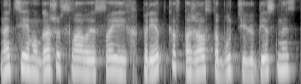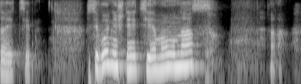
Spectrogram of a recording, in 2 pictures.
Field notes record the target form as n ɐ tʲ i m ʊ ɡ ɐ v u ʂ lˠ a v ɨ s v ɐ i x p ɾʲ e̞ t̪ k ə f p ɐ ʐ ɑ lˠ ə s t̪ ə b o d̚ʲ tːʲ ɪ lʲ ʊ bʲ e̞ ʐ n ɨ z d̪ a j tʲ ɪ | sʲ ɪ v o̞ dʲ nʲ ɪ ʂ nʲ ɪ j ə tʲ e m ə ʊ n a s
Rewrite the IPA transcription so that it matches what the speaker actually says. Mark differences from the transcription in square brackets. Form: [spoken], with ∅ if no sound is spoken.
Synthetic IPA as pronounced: n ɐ tʲ [e] m ʊ ɡ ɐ [ʐ] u [s] lˠ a v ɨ s v ɐ i x p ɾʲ e̞ t̪ k ə f p ɐ ʐ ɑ lˠ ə s t̪ ə b [u] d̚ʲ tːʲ ɪ lʲ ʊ bʲ e̞ [z] n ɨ z d̪ a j tʲ ɪ | sʲ ɪ v o̞ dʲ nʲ ɪ ʂ nʲ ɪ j ə tʲ e m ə ʊ n a s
